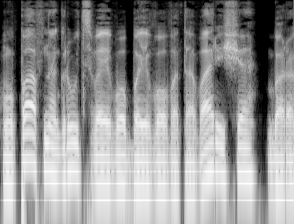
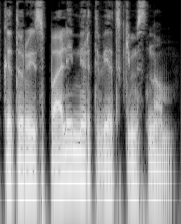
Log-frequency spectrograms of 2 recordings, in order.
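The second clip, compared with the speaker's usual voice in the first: usual speaking voice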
